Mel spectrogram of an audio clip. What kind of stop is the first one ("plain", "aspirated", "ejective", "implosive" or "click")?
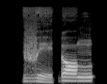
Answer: implosive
